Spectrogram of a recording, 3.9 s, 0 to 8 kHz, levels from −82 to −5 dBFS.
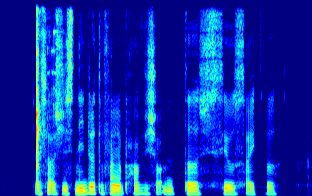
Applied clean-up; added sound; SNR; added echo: neural mask model RNNoise.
